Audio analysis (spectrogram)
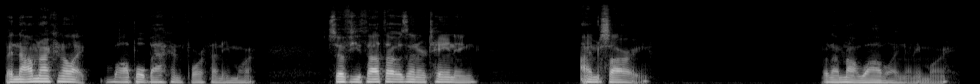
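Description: A young man co-hosting a podcast in casual chat, joking and informal, with a boomy voice close to the microphone. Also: expressive, normal speed, pauses often, warm tone, no echo. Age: young adult. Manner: joking, informal, self-interrupting. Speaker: podcast co-host.

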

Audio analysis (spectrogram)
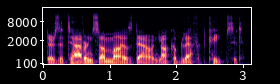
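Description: A man's voice: lowish voice, steady tone, moderate pace, fairly bright tone, clean tone, dry recording, close to an everyday voice. An actor playing a surly, suspicious backwoods man who speaks clipped rustic dialect with Dutch words mixed in, in a radio drama. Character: surly backwoods older brother, suspicious and menacing.

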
